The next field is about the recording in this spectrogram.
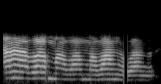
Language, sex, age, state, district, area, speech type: Tamil, female, 45-60, Tamil Nadu, Sivaganga, rural, conversation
